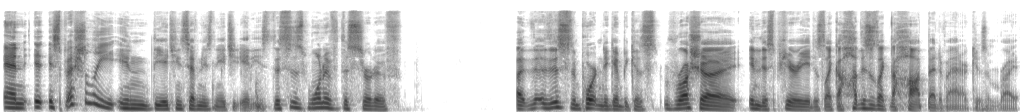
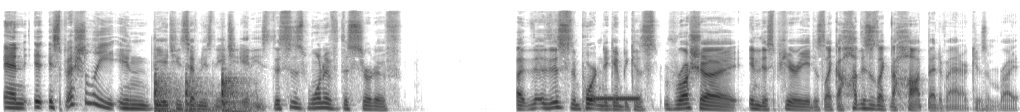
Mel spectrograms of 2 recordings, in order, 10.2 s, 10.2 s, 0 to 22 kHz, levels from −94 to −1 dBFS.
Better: first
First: none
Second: door banging; noticeable; at 1.5 s; peak 1 dB below the speech // phone ringing; noticeable; at 6 s; peak 1 dB below the speech

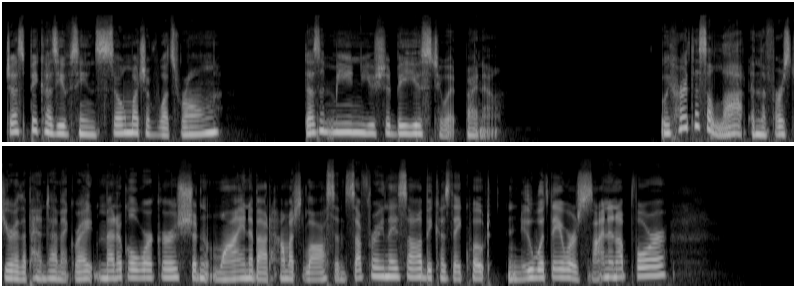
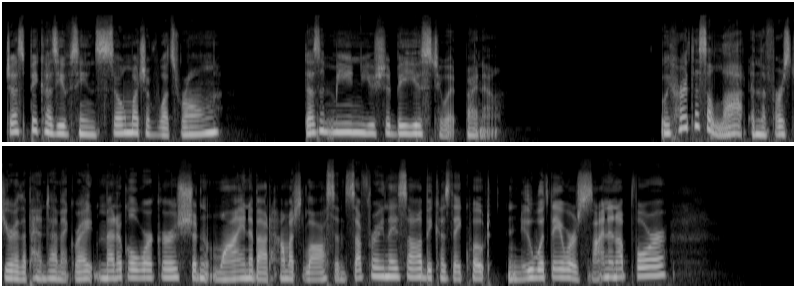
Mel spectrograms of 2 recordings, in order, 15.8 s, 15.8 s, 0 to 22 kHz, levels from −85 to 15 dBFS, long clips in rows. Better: neither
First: none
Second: none

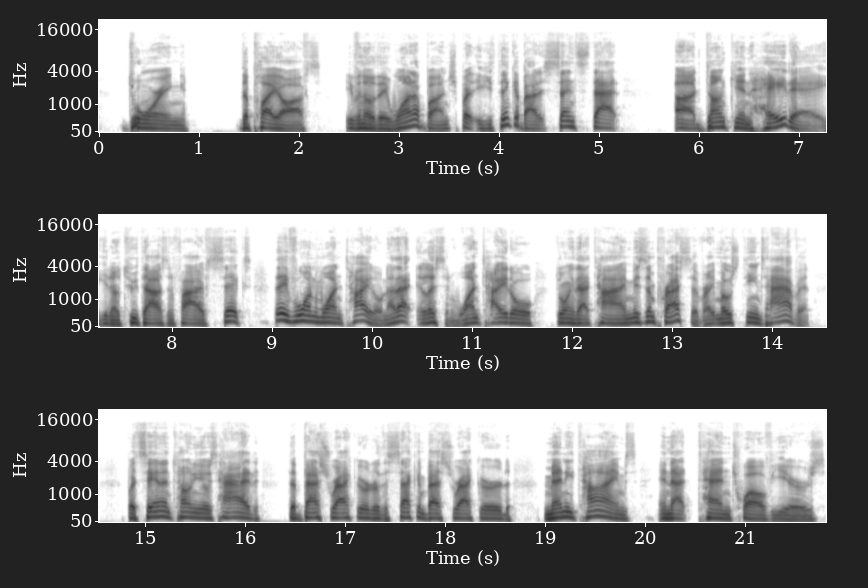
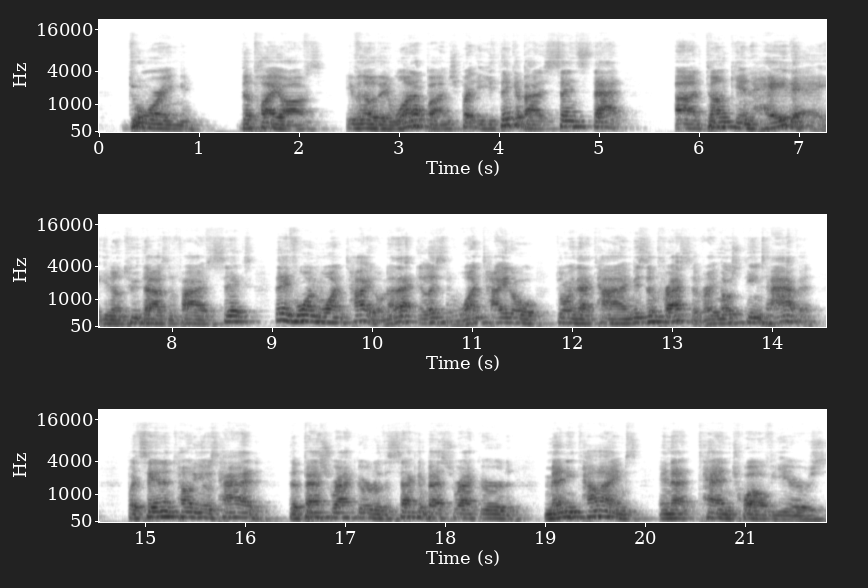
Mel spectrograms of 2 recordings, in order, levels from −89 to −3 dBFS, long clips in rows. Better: first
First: none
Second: off-mic speech; far // room echo; very slight; dies away in 0.3 s

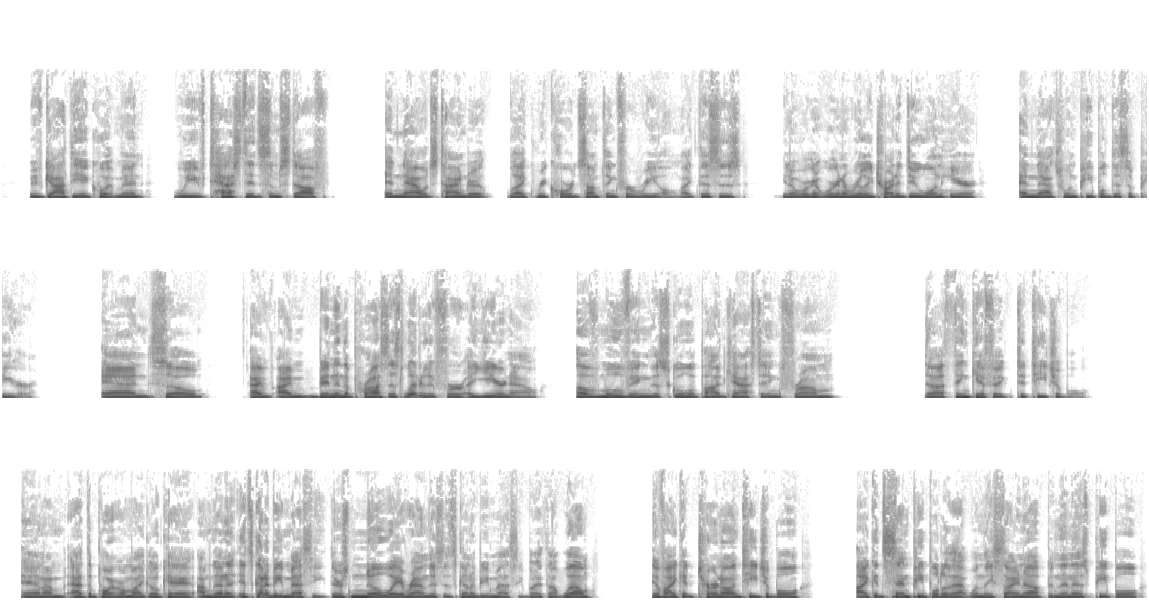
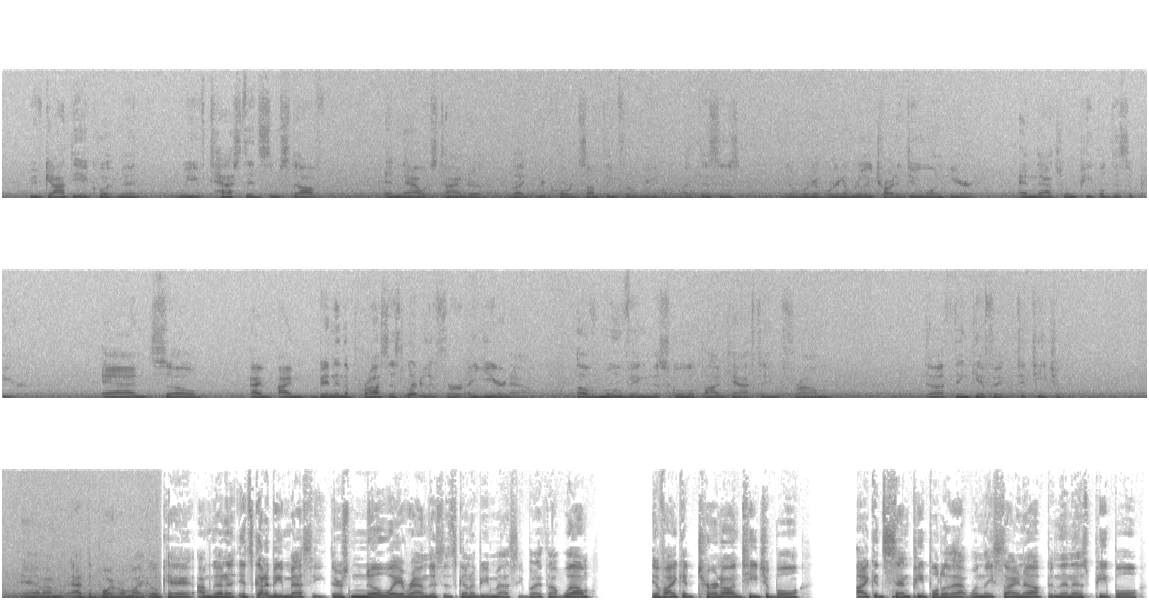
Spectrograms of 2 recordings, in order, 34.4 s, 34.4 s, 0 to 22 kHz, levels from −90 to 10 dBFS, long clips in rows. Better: first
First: none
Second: hiss; loud; until 24 s; 6 dB below the speech

